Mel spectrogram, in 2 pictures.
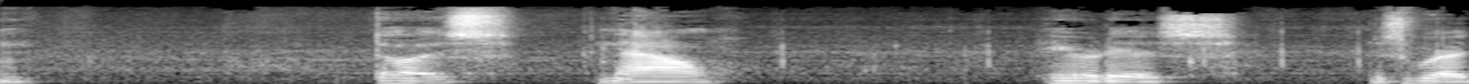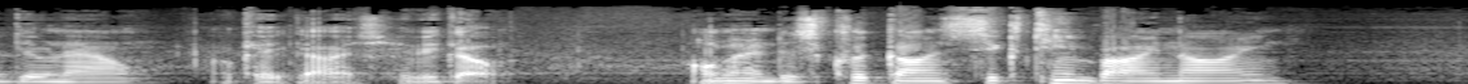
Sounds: speech

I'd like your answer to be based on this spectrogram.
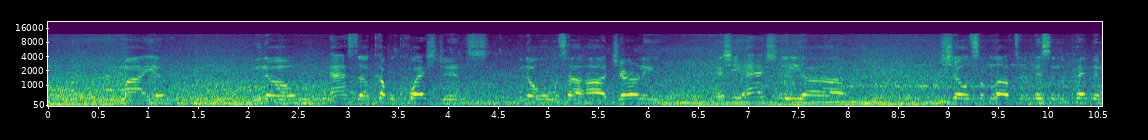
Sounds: speech

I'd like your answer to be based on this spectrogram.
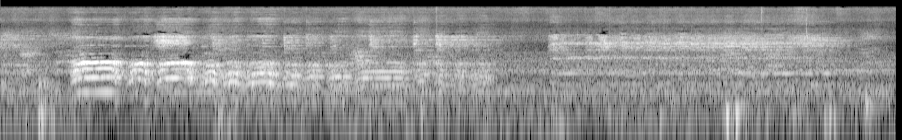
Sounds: music
television

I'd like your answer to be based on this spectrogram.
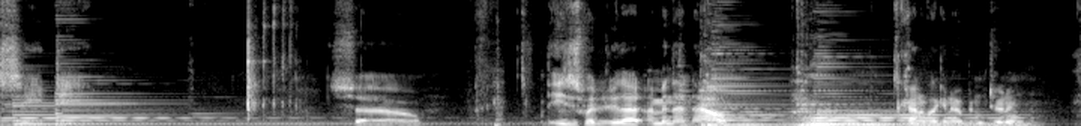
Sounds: speech
music

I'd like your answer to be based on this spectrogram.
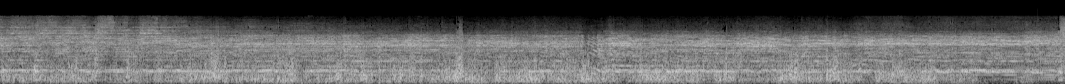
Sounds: music

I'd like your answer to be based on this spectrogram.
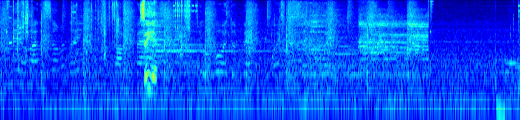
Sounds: speech
music

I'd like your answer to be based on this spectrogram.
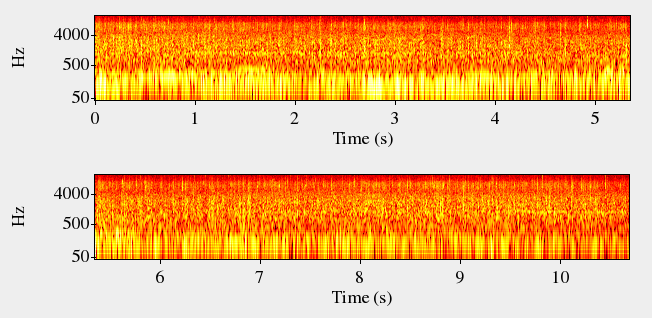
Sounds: rain on surface

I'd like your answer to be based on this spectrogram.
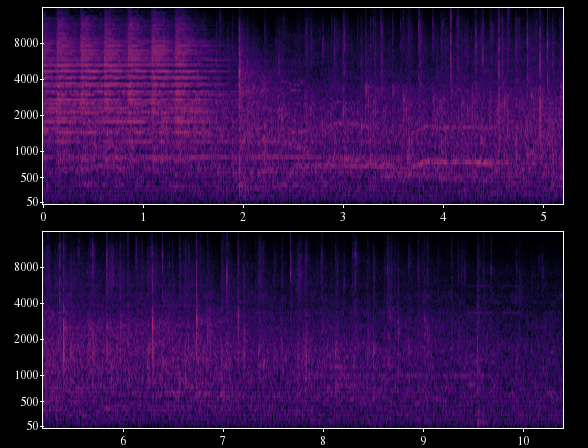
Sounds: speech

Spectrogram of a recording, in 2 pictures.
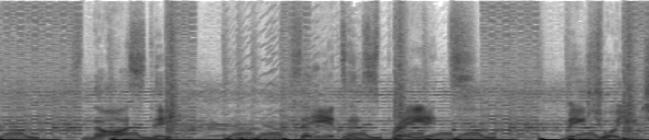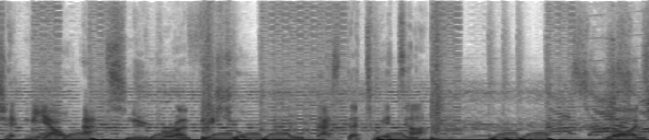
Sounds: hip hop music
music

